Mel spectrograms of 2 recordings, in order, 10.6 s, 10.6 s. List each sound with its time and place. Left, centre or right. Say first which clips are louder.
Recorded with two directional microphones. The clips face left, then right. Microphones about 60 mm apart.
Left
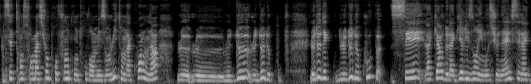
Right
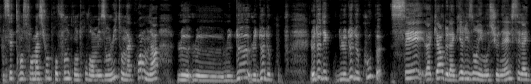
0.0 s speech: left 1 dB; left
1.8 s speech: left 1 dB; left
8.1 s speech: left 2 dB; centre; by 10.6 s left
